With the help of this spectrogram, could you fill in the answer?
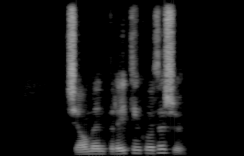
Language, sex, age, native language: Icelandic, male, 30-39, Icelandic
